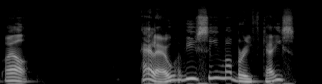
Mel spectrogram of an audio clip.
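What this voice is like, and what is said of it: Put-on accent. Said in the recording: “That's with the accent.”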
